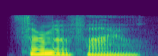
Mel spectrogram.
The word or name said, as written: thermophile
